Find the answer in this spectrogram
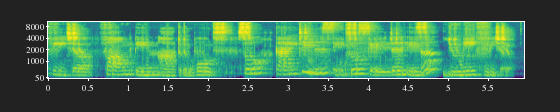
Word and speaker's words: chitinous: How to pronounce this word? Chitinous, right? It's not chitinous, it is chitinous.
